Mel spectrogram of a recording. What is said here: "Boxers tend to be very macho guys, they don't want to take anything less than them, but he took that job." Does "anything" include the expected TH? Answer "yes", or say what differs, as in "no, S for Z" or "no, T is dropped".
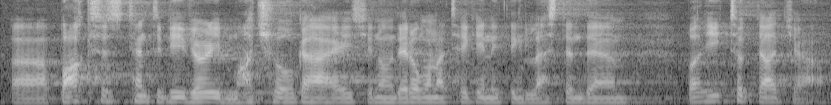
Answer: yes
